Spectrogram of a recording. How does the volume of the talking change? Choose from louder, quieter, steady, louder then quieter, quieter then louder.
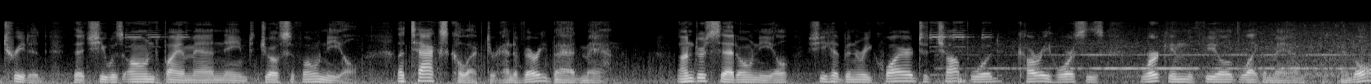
steady.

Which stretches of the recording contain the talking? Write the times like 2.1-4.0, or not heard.
0.0-13.6.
